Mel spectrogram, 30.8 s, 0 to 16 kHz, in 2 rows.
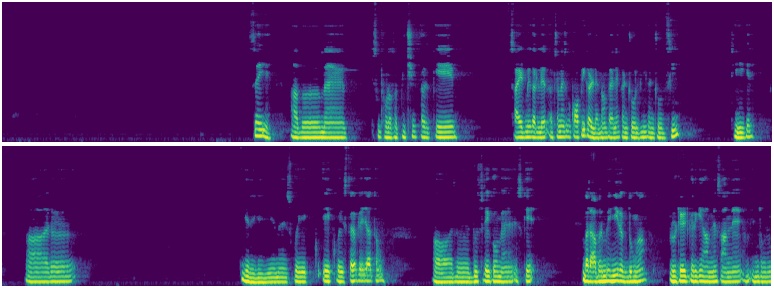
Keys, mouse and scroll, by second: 1.3 click, 2.3 scroll down 2, 3.5 click, 12.1 click, 13.2 shift+click, 15.0 ctrl+v, 16.6 click, 20.0 click, 21.2 click, 25.7 click, 27.3-28.9 drag.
